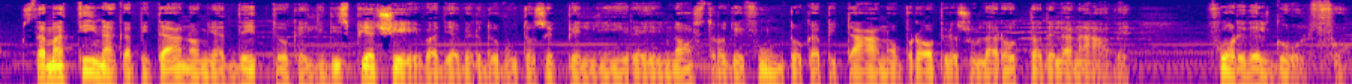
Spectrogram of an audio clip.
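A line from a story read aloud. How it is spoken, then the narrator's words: Shaken, even voice after pause. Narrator (Italian): era scosso da quella domanda diretta, ma dopo un breve silenzio aggiunse con voce uguale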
